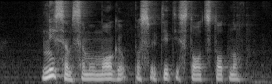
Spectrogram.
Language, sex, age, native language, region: Slovenian, male, 50-59, Slovenian, Coastal Karst region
